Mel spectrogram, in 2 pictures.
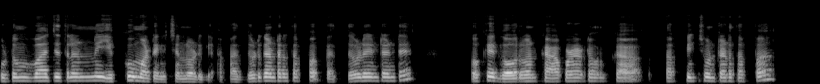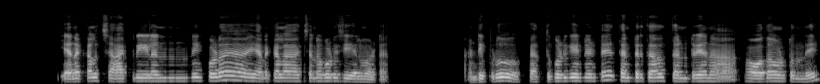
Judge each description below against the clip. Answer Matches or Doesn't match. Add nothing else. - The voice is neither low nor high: Matches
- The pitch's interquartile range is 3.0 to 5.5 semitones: Doesn't match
